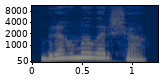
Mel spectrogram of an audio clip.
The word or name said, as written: ಬ್ರಹ್ಮವರ್ಷ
